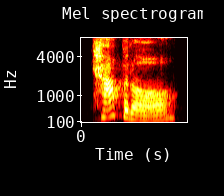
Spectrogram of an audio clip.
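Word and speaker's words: Qapital: work but the name is capital but it's spelled with a Q wow I know and it's like wait where's the Q so it's q u capital Q a p i t a l how do you say that capital it's Capital like that's a horrible name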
